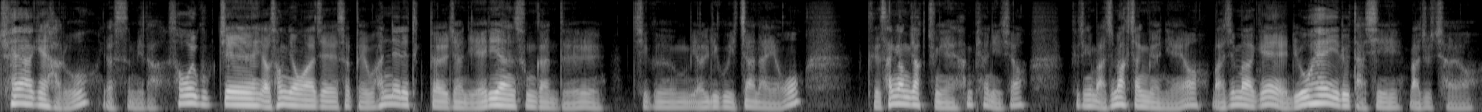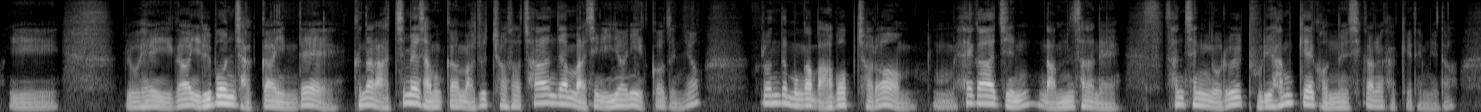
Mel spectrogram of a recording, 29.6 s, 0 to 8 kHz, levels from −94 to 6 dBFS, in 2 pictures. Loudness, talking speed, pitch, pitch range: -27 LUFS, 295 characters per minute, 110 Hz, 95-130 Hz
